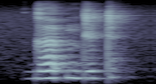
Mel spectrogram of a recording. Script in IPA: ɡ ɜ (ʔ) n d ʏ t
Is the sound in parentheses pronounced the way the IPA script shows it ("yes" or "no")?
yes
